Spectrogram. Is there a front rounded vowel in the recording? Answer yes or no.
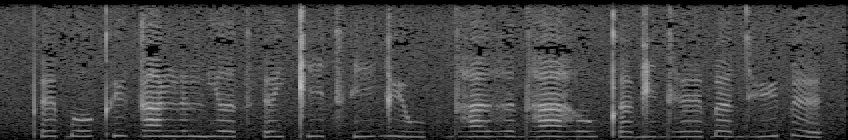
yes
